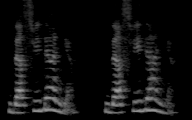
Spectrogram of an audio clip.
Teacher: this preposition до that should be pronounced as да, because it's not stressed.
